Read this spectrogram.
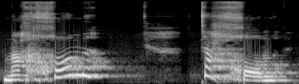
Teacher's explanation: when you have an ein and akka near each other, those pronounce as a h, because they are near each other.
